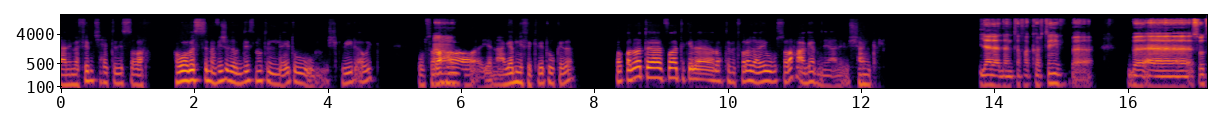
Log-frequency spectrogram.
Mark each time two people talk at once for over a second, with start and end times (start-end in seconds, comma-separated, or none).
none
